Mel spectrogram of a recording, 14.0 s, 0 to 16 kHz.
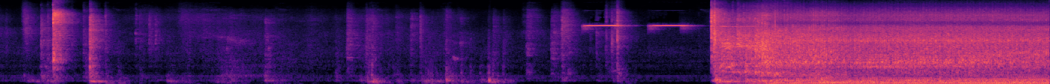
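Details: International DT466 diesel truck after replacing a failing starter with a bad bendix that wasn't fully engaging the flywheel teeth: after some clunks, the engine catches at once and settles into a steady, even run; starts normally.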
